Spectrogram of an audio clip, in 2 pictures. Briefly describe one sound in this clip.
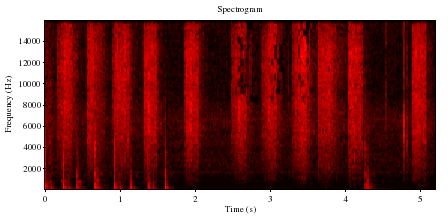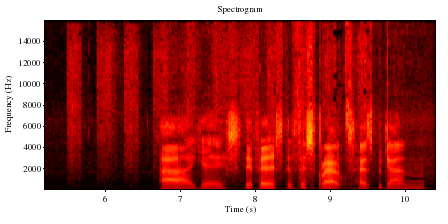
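Footsteps thud softly on grass.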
